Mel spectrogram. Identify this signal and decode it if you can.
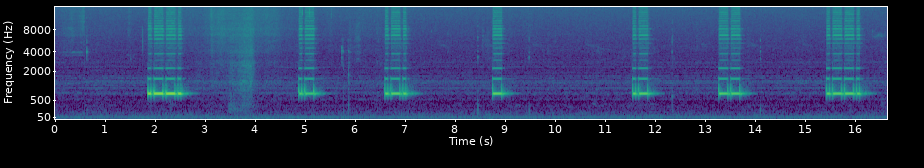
Morse code, heard as a keyed tone, about 20 wpm, spaced as for 5 wpm, 750 Hz. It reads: P ART AMP
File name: cw / Lesson4 REVIEW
